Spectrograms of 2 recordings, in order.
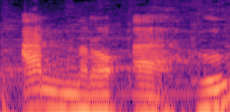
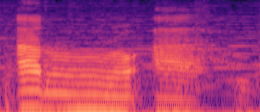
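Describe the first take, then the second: First: The n sound is pronounced before the r. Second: The n merges into the r without nasal hum.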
